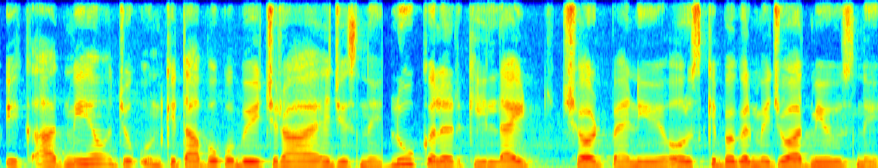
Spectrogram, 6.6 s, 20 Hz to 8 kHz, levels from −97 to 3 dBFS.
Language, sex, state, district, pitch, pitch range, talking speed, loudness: Hindi, female, Andhra Pradesh, Guntur, 195 Hz, 190-205 Hz, 210 wpm, -16 LUFS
